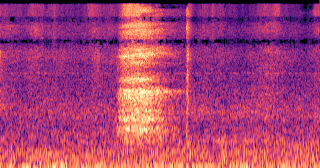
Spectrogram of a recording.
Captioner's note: sighs deeply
